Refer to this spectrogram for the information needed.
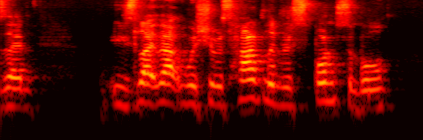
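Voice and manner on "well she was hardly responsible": ordinary talk, nothing marked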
